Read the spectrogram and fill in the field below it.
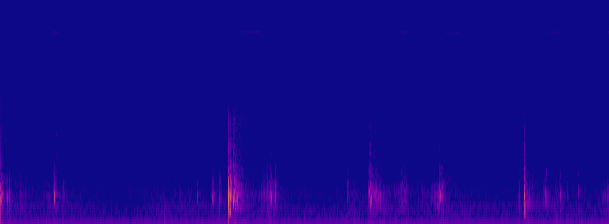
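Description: A cat purrs softly close by.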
